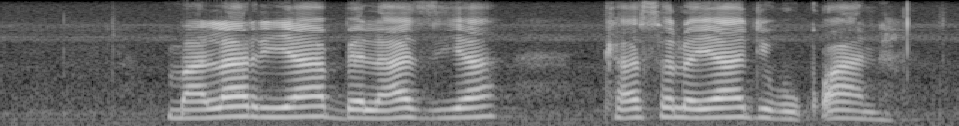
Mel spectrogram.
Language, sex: Northern Sotho, female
